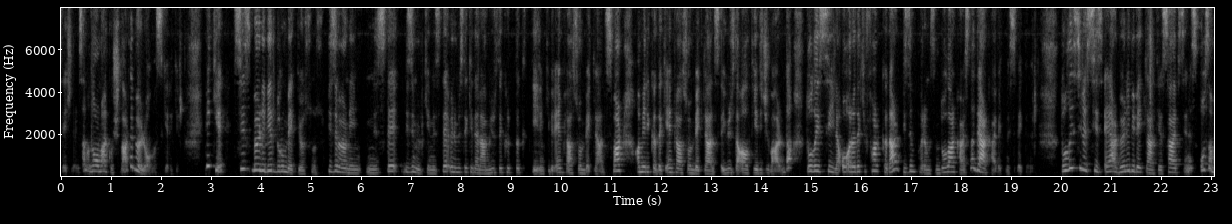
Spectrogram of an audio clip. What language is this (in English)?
Turkish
